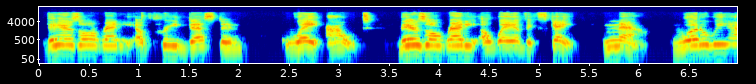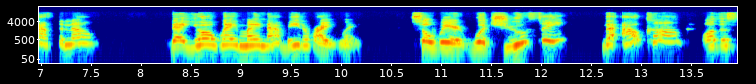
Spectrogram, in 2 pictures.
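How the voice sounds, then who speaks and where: A woman's voice: high voice, a bit bright, no room sound. A woman in her forties with a country accent that mixes Texas and Maryland, giving an emphatic motivational talk and often checking in with "okay" and "all right.". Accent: mix of Texas and Maryland country. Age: 40s. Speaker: motivational speaker.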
